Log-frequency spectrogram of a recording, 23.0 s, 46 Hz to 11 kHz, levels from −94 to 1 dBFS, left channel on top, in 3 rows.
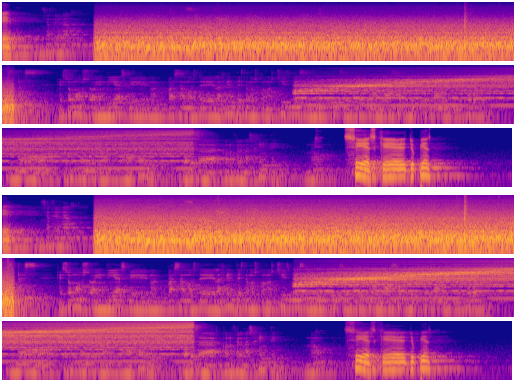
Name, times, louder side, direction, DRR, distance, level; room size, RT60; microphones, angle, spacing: voice 1, 0.0-19.6 19.9-20.2, right 1 dB, 40° right, 3.9 m, -43 dB
sound 1, 1.4-7.9, right 3 dB, 70° right, 0.6 m, -21 dB
sound 2, 12.0-18.2, right 9 dB, 90° right, 1.1 m, -27 dB
voice 2, 20.5-21.8, left 3 dB, 80° left, 1.0 m, -24 dB
28.5 x 22.0 x 6.6 m
head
